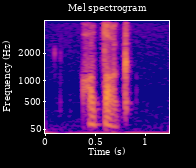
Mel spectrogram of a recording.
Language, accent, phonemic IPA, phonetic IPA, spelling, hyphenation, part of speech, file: Armenian, Eastern Armenian, /ɑˈtɑk/, [ɑtɑ́k], ատակ, ա‧տակ, noun / adjective, Hy-ատակ.ogg
- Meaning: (noun) 1. bottom, foundation 2. hell, underworld 3. abyss; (adjective) 1. capable 2. convenient; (noun) free time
